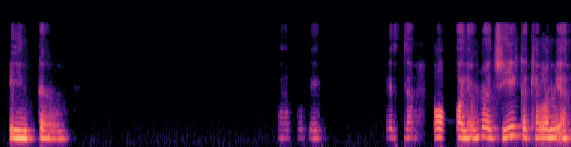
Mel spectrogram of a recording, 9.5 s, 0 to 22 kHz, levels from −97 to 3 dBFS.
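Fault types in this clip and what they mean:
Repeated stalls (stutter): Between 5.35 and 6.74 s the speech hitches eight times, each hold stretching the last sound, the longest for 150 ms. Packets kept arriving late, so the jitter buffer repeatedly ran dry; 390 ms of filler, 28% of the span, delays the audio without losing any.
Call audio freeze: At 7.32 s the sound hangs as a fading continuation, then drops to silence for 190 ms before resuming at 7.62 s with nothing skipped. The likely cause is packets held up in transit, emptying the jitter buffer and inserting a 280 ms gap.
Jitter buffer slow-down: From 8.55 to 9.46 s the speech drags at 91% speed with unchanged pitch, sounds drawn out. The receiver was rebuilding its buffer reserve by repeating single pitch periods and bits of pauses, adding 90 ms across the stretch.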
